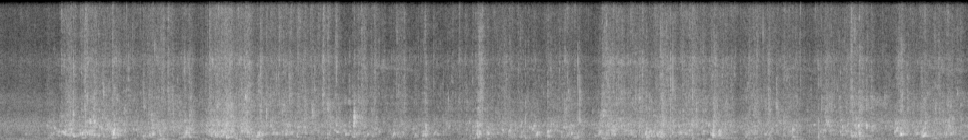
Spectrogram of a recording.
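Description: Pool water splashing and sloshing as children paddle and move through it, a continuous run of irregular splashes starting about half a second in.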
